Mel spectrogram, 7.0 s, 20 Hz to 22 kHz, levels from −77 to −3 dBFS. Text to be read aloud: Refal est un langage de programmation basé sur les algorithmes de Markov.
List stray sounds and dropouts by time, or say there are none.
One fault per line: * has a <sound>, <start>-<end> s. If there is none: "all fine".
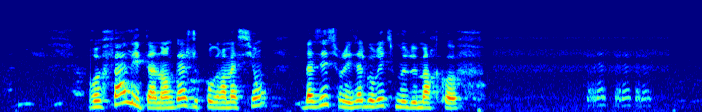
* has a laugh, 5.9-6.5 s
